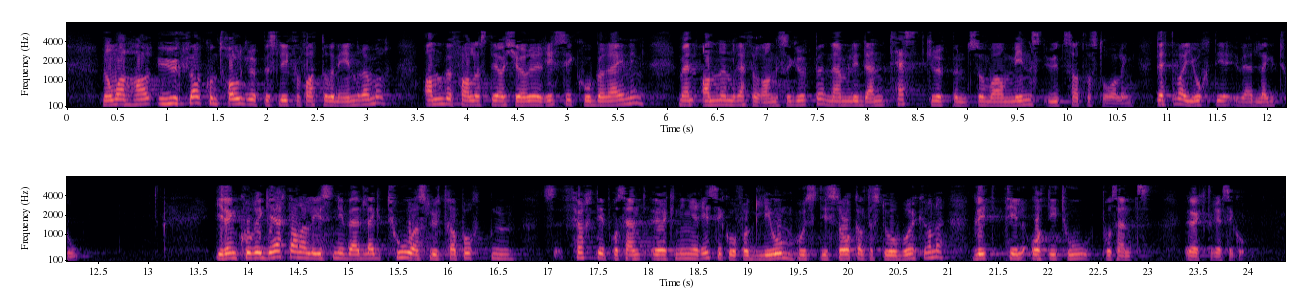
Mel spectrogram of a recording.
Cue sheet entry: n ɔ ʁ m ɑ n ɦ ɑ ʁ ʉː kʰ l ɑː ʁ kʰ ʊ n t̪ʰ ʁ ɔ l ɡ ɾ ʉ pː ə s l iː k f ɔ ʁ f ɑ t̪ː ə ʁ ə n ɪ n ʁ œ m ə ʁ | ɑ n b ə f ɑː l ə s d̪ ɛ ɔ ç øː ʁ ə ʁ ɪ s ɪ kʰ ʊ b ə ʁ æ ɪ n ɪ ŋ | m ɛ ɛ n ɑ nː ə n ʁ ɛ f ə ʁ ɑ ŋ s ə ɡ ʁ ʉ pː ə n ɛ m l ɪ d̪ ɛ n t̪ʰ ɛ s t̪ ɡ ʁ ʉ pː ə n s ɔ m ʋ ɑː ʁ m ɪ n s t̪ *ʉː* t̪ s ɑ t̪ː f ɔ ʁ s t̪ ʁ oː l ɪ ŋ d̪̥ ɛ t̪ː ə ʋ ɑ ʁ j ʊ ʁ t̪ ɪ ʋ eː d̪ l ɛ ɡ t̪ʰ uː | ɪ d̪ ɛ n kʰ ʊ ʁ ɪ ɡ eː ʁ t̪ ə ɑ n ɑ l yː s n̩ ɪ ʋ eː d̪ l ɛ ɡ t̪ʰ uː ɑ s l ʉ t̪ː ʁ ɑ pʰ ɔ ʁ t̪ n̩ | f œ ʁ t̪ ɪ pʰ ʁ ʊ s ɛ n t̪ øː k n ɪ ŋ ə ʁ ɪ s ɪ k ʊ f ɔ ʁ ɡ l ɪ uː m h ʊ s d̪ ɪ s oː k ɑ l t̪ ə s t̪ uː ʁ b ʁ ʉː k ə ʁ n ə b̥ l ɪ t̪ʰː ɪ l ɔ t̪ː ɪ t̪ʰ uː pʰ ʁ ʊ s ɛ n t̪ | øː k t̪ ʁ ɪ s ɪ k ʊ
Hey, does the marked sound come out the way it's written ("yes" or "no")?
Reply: yes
